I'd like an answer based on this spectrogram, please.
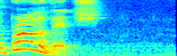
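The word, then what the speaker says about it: Abramović: And that is Marina Abramovich. I used to pronounce her name wrong. Thank you to the person that corrected me. It's Abramovich. Anyway, isn't this interesting?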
